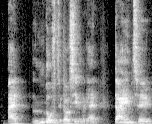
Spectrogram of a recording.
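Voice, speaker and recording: A man with a British accent speaks at medium pitch. Room echo is audible. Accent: noticeable regional British. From Britain. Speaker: podcast co-host, former summer camp sports coach. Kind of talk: casual chat.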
